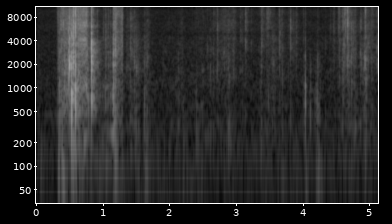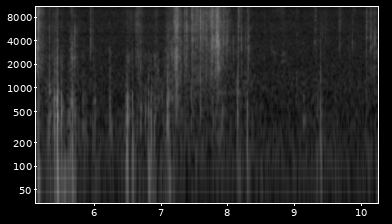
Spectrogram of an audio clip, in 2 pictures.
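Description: A paper padded envelope and plastic packaging crinkling and rustling as items are pulled out by hand. It comes in several bursts, the loudest about half a second in, with more around the middle and near the eight-second mark.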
